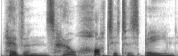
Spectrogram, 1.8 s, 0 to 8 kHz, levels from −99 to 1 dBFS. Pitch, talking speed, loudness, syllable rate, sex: 115 Hz, 200 wpm, -21 LUFS, 4.2 syllables/s, male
